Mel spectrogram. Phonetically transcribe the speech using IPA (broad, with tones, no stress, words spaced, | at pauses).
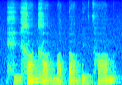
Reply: xi˨˩˨ xa˧˥ŋɣa˨˩ŋma˨˩t̚ ɗa˨˩mɗi˨˩˨t̪ʰa˧˥m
